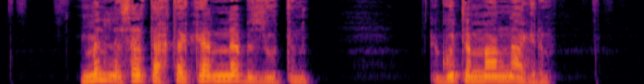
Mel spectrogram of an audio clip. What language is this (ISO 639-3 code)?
ckb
